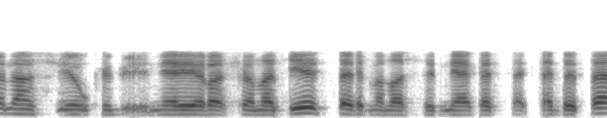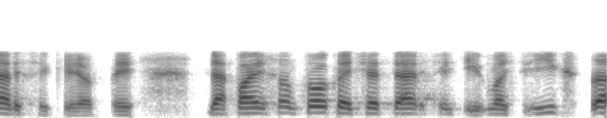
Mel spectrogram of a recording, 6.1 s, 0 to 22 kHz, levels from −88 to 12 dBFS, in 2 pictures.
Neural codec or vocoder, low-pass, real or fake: codec, 16 kHz, 1 kbps, FunCodec, trained on Chinese and English, 50 frames a second; 3.6 kHz; fake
